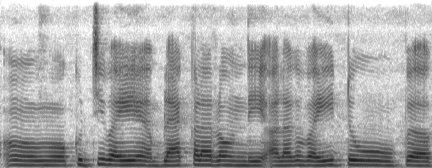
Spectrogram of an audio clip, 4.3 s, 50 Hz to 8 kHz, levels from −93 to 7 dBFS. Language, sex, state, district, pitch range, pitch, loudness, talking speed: Telugu, female, Andhra Pradesh, Visakhapatnam, 200-215 Hz, 205 Hz, -13 LUFS, 140 wpm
